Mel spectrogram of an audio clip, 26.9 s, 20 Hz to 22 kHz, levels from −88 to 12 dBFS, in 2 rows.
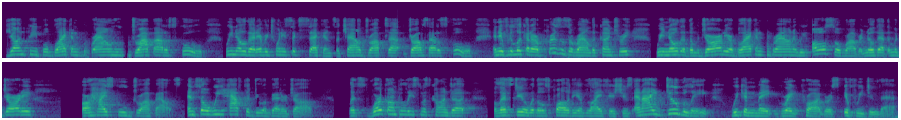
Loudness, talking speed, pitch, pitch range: -27 LUFS, 205 wpm, 185 Hz, 165-205 Hz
